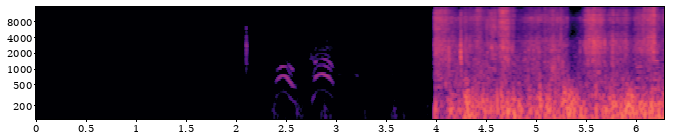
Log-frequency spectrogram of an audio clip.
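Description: Near silence with a faint click and two short, faint arched calls. About two thirds of the way in, a loud rustling of footsteps through dry grass and brush begins abruptly, with wind on the microphone.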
